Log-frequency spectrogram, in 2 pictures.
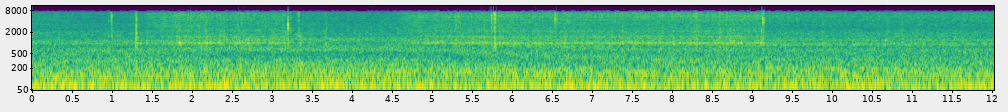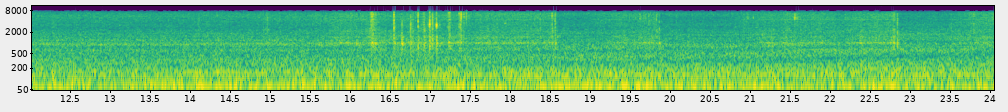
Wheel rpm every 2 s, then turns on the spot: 10, 10, 10, 20, 10, 0, 0, 10, 20, 10, 10, 10.
0-10 16-24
